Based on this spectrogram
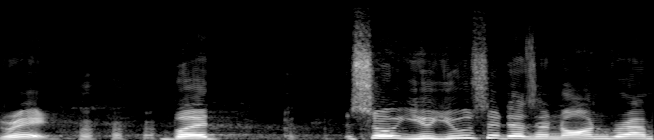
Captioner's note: laugh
